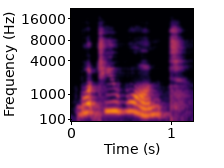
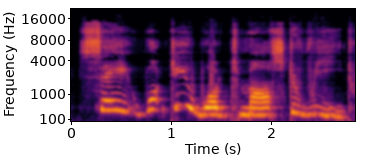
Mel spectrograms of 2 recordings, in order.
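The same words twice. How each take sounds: First: Awkward diffidence. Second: High, loud mocking correction; slow, bullying boy correcting her; bullying schoolboy. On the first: Acted. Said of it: "I asked with awkward diffidence". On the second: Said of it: "was the answer".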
